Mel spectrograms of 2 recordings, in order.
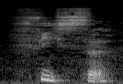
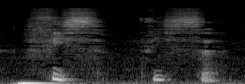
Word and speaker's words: fils: J'ai parlé avec mon fils. Fils. So that's pronounced fils, even though it's written F-I-L-S.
